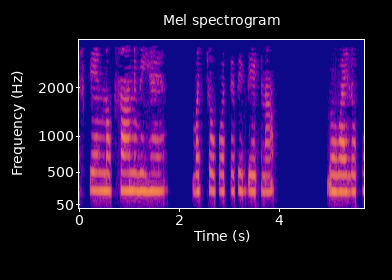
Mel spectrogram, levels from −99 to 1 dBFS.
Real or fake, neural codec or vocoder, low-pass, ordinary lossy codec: real; none; 3.6 kHz; MP3, 24 kbps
